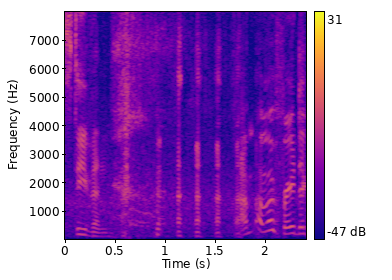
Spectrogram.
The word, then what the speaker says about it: Stephen: I was going to say, I'm pretty sure it's pronounced Steven.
